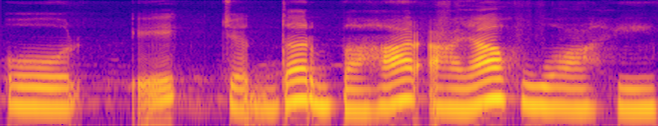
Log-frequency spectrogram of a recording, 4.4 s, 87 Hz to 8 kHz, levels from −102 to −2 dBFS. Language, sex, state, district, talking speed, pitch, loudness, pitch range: Hindi, female, Madhya Pradesh, Dhar, 95 wpm, 180 Hz, -18 LUFS, 170-200 Hz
